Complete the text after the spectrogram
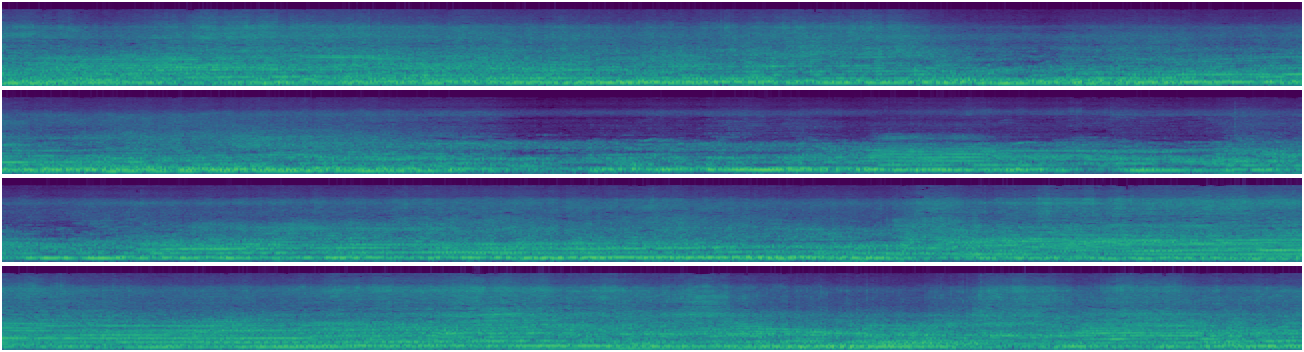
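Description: Racing car engines roar and whine as cars speed past in the distance.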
